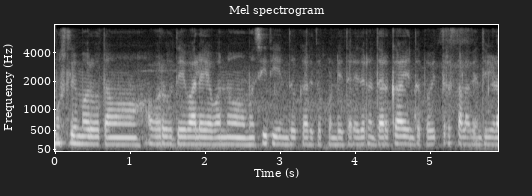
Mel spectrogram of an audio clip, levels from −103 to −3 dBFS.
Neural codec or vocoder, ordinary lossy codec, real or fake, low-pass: none; none; real; 7.2 kHz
